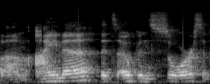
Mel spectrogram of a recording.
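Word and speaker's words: IINA: really good media player for mac called um aina that's open source and it's a lot better than vlc oh really okay aina i i n a is how you spell it sounded like it sounded like it came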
